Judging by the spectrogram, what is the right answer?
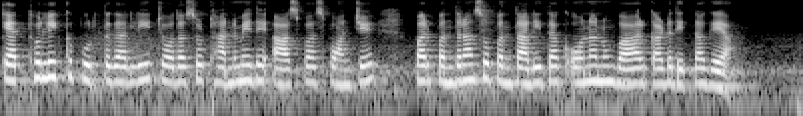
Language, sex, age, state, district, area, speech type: Punjabi, female, 30-45, Punjab, Patiala, urban, read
